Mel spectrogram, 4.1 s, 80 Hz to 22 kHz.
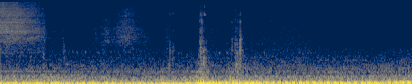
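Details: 2015 Cadillac Escalade while driving: low rumble with dull thumps and a shudder, like rough road or small speed bumps, as if not shifting properly; owner suspects a transmission issue that the dealer says Cadillac is aware of.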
